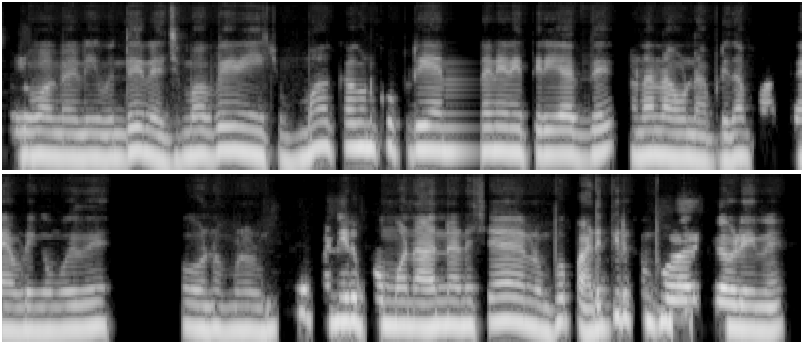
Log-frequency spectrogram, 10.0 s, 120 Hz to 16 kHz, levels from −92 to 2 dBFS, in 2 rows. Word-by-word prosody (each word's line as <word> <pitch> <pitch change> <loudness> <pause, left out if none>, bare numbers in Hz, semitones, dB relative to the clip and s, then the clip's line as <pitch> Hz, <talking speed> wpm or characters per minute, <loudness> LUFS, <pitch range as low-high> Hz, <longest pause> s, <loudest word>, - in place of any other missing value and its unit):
சொல்லுவாங்க. 185 -1 -1
நீ 180 - -1
வந்து 175 +4 0
நிஜமாவே 185 +5 0
நீ 205 - +1 0.2
சும்மா 170 +4 -2
அக்கான்னு 235 +1 0
கூப்புட்றியா 220 -1 0
என்னன்னு 210 0 -1
எனக்கு 200 -2 -1
தெரியாது. 190 0 0 0.2
ஆனா 185 +1 0
நான் 185 -1 +1
உன்ன 175 -1 0
அப்பிடிதான் 165 +2 -3
பாத்தேன் 175 0 -5
அப்பிடிங்கம்போது. 170 +2 0 0.6
ஓ! 190 - -3 0.2
நம்மள 175 0 0
ரொம்ப 180 +12 -4
பண்ணியிருப்போமோ! 215 -2 +2
நான் 195 +2 +4
நினச்சேன். 210 +3 +1 0.2
ரொம்ப 195 +6 -1
படுத்திருக்கேன் 215 +6 0
போல 210 -1 +5
இருக்கு 200 -1 -1
அப்பிடின்னு. 175 -2 +3
190 Hz, 170 wpm, -19 LUFS, 175-210 Hz, 0.6 s, போல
